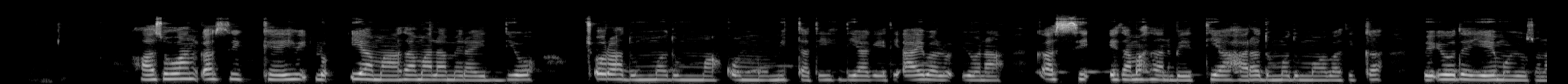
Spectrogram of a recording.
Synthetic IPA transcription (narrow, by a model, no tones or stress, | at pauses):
hɐsɔwɐnkʼɐsːɪkeːhlɔʔːɪjamaːt̪ɐmɐlɐmɛɾɐjd̪ɪjɔ | t͡ʃʼɔɾɐd̪ʊmːɐd̪ʊmːɐkʼɔmːɔmɪt̪ːɐt̪ɪd̪ɪjaːɡe̞ːt̪ɪʔɐjbɐlɔʔɪjɔna | kʼɐsːɪɛt̪ɐmɐt̪ɐnbe̞ːt̪ːɪjaːɦɐɾɐd̪ʊmːɐd̪ʊmːɐbɐt̪ɪkːɐ | bɛʔɪjoːd̪ɛje̞ːmɔjoːsɔnɐ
